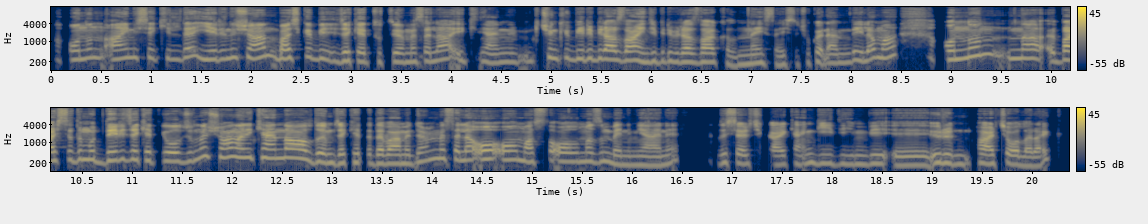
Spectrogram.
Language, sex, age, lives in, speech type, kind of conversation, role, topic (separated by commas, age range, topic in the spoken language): Turkish, female, 20-24, Germany, conversation, podcast, guest, Kişisel stilin zaman içinde nasıl değişti, örnek verebilir misin?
